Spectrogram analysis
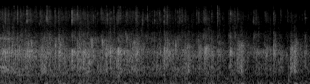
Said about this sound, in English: And thank you to all of you. Round of applause for yourself. Thanks for joining in.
